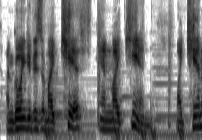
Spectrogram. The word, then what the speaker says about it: Kith: Thanks so much for, and by the way, Kith is spelled K-I-T-H. It's not Mike Tyson saying Kith. It's kind of like Mike Tyson saying kiss.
